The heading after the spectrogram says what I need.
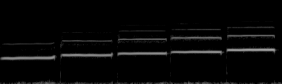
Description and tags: sheepbone flute
This is a scala from a flute made of sheep bone.
bone, flute, sheepbone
